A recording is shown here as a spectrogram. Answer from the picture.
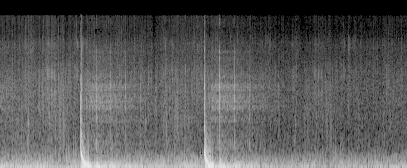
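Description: Cinematic logo-reveal sound effects: a deep low rumble with two heavy impact hits, about a second and a half and four seconds in, each a quick falling sweep that drops into a bass boom. The rumble eases off toward the end.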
